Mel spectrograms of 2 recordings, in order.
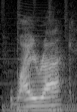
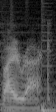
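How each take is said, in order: First: The name begins with a W sound. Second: The name begins with a V sound. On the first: The speaker calls it wrong. "a couple other guys that pronounce it Wyrock" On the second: The speaker calls it right. "with the German pronunciation would be with a V sound"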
